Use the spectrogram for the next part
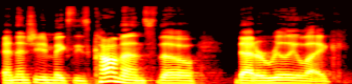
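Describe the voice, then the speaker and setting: A man's voice: medium pitch, steady tone, measured pace, fairly bright tone, smooth. A man in his thirties, a podcast guest, musing at length in casual chat with lots of restarts and trailing thoughts. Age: 30s. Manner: reflective, rambling, many restarts.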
